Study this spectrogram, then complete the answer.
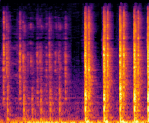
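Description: Computer keyboard typing: clattering keystrokes come in quick bursts, lighter at first, then four heavier, louder clusters of clacks close to the mic, with no talking.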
